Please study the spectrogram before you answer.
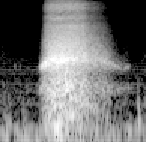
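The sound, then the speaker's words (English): A long, forceful breathy exhale made by a person imitating a divine breath. It swells quickly, holds for about a second as a soft rushing hiss, then fades away, with no talk around it. “that's the breath that filled your lungs when you were in your mother's womb and gave you life.”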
